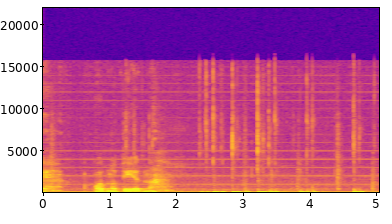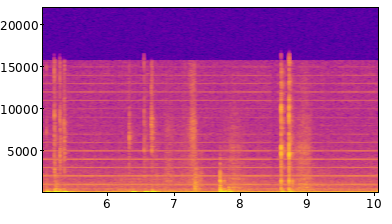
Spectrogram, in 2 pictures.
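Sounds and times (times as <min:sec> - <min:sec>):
computer keyboard typing: 0:02.3 - 0:05.5, 0:06.3 - 0:06.8, 0:08.6 - 0:08.8.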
